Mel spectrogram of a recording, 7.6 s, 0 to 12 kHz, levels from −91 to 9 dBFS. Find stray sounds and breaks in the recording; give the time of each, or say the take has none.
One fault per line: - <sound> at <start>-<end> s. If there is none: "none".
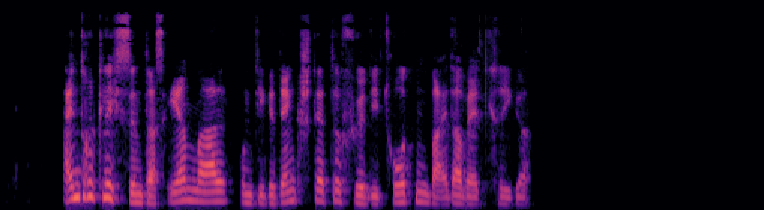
none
